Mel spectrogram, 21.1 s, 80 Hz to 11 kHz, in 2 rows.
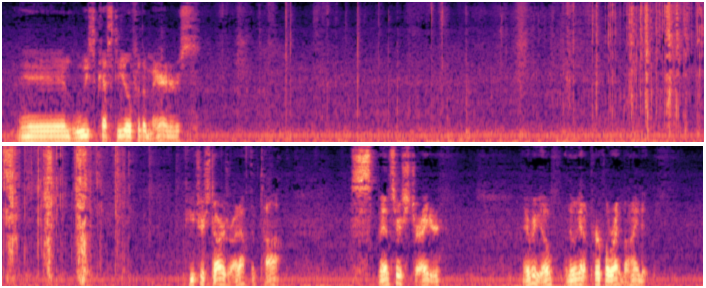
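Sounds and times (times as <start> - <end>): foil wrapper crinkling and tearing: 7.5 - 12.8.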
